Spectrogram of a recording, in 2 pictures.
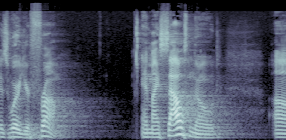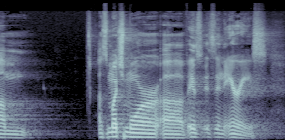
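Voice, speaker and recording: A man with a fairly low pitch, ordinary pitch variation, a very slow pace and long, frequent pauses, amid audible room echo. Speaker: astrologer and musician. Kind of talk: conference talk.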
